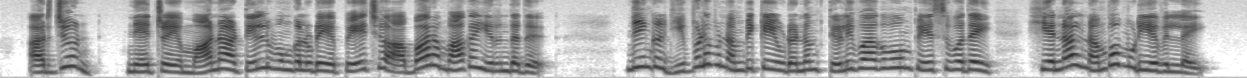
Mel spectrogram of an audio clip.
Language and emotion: Tamil, happy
